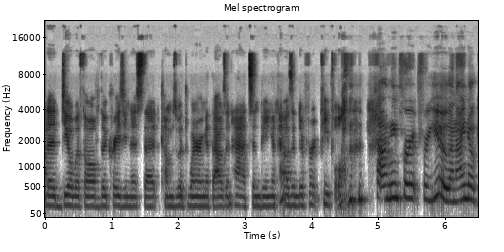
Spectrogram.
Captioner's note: chuckles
